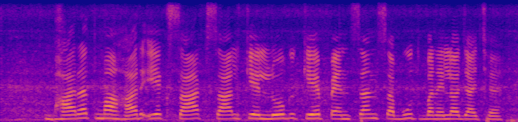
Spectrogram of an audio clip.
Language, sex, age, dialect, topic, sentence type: Maithili, female, 18-24, Angika, banking, statement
